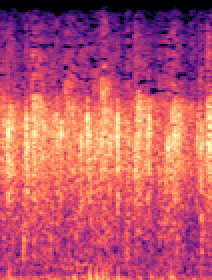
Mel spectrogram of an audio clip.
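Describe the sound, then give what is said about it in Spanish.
A crowd in Huelva, Spain, claps steadily for the city's children's mayor, a dense, even patter of many hands at moderate volume, sounding like an indoor audience applauding with no voices over it. “Es tu turno, así que un fuerte aplauso para Marina, muchísimas gracias.”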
